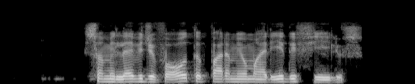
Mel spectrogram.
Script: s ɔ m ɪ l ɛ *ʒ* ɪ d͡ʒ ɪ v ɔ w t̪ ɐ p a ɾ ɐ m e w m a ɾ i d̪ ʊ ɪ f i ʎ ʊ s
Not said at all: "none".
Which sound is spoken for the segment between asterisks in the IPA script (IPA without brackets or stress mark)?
v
